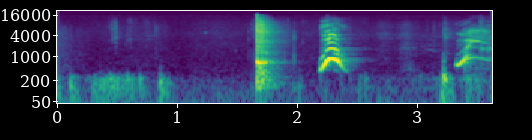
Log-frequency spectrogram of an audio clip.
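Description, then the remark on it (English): After the wire basket is removed and the bottle is pointed away, a champagne cork pops once with a sharp, loud burst after low murmuring, quickly followed by excited rising vocal exclamations from people. “Are you ready? All right. I'm going to point this away. It's going to go up, up, and away.”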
